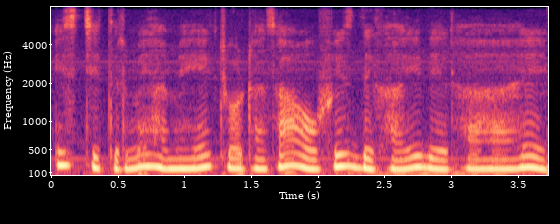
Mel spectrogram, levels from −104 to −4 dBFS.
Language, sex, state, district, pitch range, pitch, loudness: Hindi, female, Madhya Pradesh, Bhopal, 170-200 Hz, 180 Hz, -13 LUFS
